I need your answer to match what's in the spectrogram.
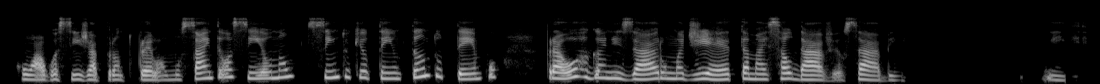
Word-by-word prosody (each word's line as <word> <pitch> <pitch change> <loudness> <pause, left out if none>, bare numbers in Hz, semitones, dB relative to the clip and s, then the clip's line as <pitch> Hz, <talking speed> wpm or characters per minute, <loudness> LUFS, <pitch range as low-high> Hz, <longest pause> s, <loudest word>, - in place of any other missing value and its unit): com 230 -1 0
algo 215 - +1
assim 230 0 -3
já 220 +1 0
pronto 215 -1 -6
pra 215 - +3
ela 200 - 0
almoçar, 225 +6 0
então, 295 - -2
assim, 285 -5 -3
eu 285 +1 +1
não 330 +5 +1
sinto 335 +1 -2
que 320 - -4
eu 310 - -1
tenho 270 -2 -3
tanto 370 +2 +1
tempo 255 +7 0 0.5
pra 285 -1 +5
organizar 275 - +2
uma 265 -1 -2
dieta 235 +1 +2
mais 240 -2 -2
saudável, 225 -5 +1
sabe? 200 -5 -2 1.4
Isso. 205 - -13
260 Hz, 140 wpm, -23 LUFS, 225-295 Hz, 1.4 s, pra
